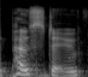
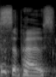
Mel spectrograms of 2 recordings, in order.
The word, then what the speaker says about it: supposed: Well, so many people say post to for yes. that instead of supposed.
